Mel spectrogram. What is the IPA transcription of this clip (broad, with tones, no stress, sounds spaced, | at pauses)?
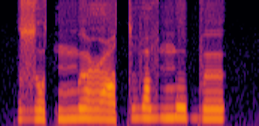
z o˨ t mː ø˧ ʕ ø˨ tˤ v o˦ v m o˦ b ø˦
